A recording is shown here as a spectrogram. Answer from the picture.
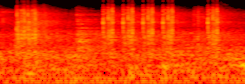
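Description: Camera shutters clicking in rapid bursts: a short flurry just after the start, then a quick run of several clicks about halfway through.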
